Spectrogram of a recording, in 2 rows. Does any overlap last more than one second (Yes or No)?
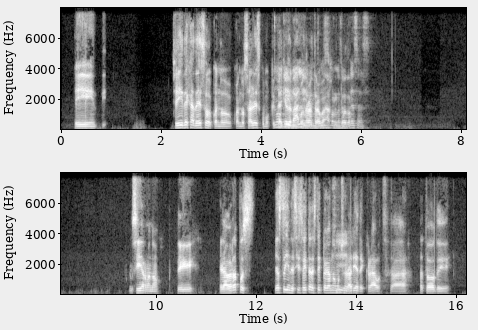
Yes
